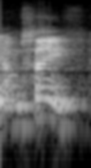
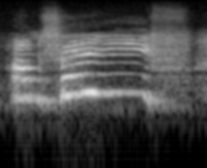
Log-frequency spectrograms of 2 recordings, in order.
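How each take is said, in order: First: Said in the usual way. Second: Sing-song taunt, pitched far up; mocking squeaky high voice. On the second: Playmaker taunting, acted quote.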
